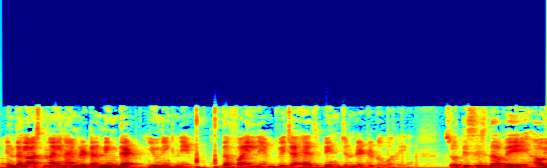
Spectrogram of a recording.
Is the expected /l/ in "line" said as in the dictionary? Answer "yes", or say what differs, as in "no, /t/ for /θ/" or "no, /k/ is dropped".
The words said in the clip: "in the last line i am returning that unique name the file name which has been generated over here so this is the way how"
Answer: no, /n/ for /l/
